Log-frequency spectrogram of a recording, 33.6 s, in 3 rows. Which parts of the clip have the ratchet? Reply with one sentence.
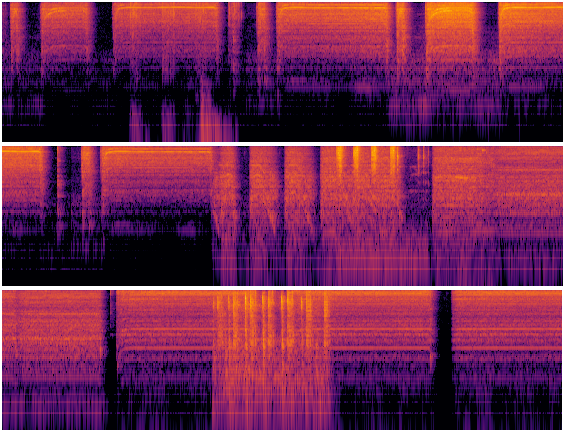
The ratchet can be heard from 2.5 to 4.8 s, from 17.9 to 19.6 s and from 26.6 to 29.0 s.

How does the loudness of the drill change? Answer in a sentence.
The volume of the drill goes up, then down.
